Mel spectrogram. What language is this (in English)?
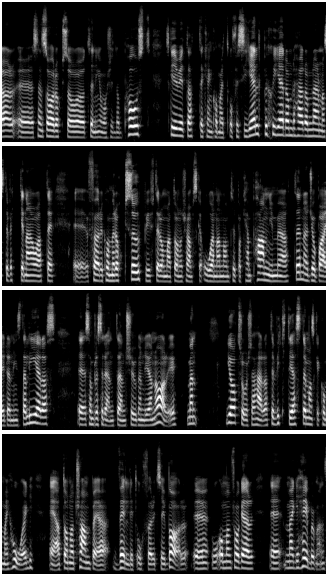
Swedish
